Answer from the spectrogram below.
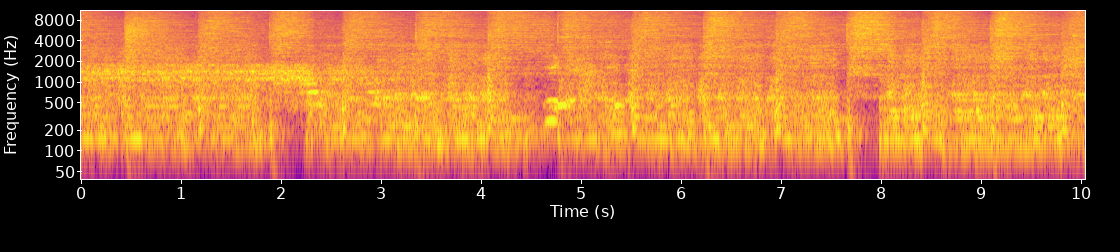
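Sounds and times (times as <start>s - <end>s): distorted electric guitar: 0.0s - 10.0s
drum kit with cymbals: 0.0s - 10.0s.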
